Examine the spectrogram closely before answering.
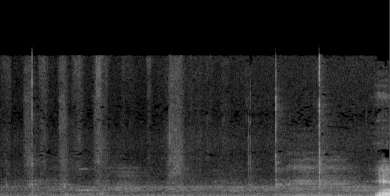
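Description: A flashlight switch clicks.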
